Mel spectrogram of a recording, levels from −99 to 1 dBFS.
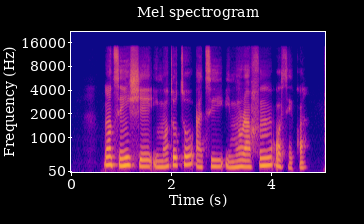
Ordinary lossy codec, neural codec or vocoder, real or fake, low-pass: none; autoencoder, 48 kHz, 32 numbers a frame, DAC-VAE, trained on Japanese speech; fake; 14.4 kHz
